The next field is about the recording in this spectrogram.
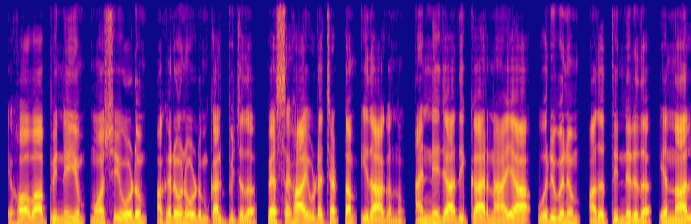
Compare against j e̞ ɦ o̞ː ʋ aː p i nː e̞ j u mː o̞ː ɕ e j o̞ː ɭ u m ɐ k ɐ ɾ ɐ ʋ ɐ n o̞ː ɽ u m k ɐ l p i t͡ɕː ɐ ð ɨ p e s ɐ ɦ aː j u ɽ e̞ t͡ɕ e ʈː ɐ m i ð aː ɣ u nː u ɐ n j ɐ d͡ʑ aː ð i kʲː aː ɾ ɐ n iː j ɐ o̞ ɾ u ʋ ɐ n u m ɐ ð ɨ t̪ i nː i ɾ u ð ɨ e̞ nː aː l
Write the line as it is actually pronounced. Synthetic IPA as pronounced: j e̞ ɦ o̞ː ʋ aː p i nː e̞ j u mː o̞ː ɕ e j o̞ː ɽ u m ɐ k ɐ ɾ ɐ ʋ ɐ n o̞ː ɽ u m k ɐ l p i t͡ɕː ɐ ð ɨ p e s ɐ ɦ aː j u ɽ e̞ t͡ɕ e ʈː ɐ m i ð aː ɣ u nː u ɐ n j ɐ d͡ʑ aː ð i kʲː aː ɾ ɐ n aː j ɐ o̞ ɾ u ʋ ɐ n u m ɐ ð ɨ t̪ i nː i ɾ u ð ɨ e̞ nː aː l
